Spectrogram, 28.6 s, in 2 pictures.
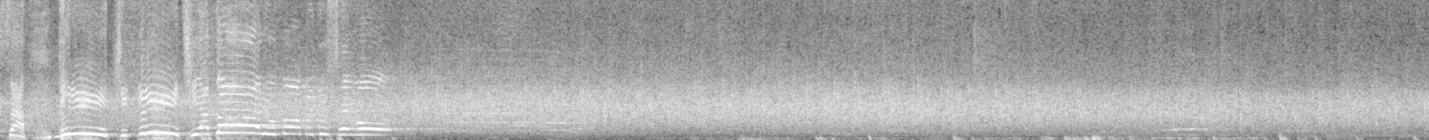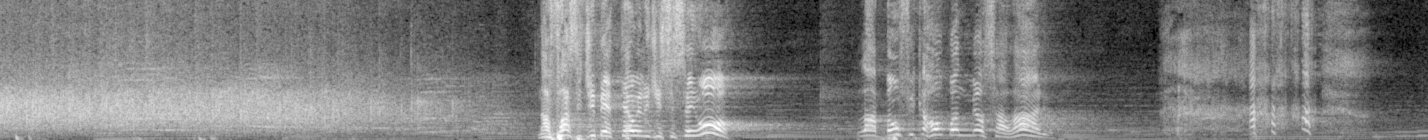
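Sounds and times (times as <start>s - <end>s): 
large crowd applauding: 0.0s - 19.6s
speech: 0.1s - 4.1s, 19.8s - 21.7s, 22.9s - 24.9s
laughter: 6.9s - 14.1s, 26.0s - 27.5s.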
